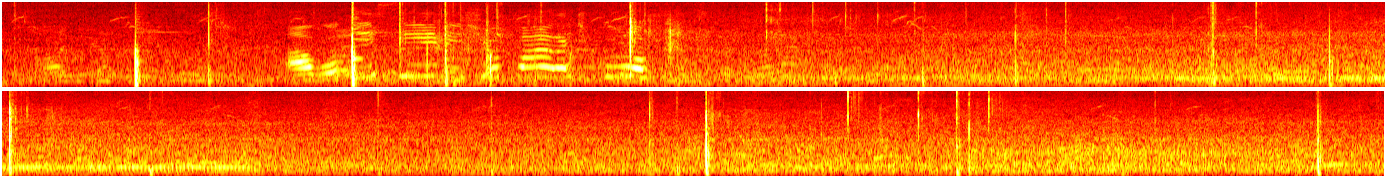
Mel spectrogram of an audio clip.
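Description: A volleyball thuds sharply off players' hands.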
